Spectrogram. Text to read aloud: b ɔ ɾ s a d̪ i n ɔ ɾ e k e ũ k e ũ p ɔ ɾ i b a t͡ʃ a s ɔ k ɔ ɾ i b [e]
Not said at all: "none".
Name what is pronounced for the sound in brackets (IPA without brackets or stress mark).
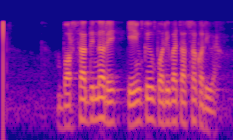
a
